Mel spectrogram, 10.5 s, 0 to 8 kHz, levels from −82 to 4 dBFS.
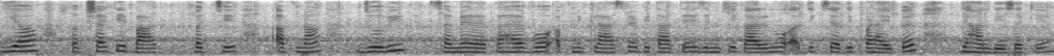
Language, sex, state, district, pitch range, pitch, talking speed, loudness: Hindi, female, Uttar Pradesh, Jyotiba Phule Nagar, 215-245 Hz, 230 Hz, 160 wpm, -18 LUFS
